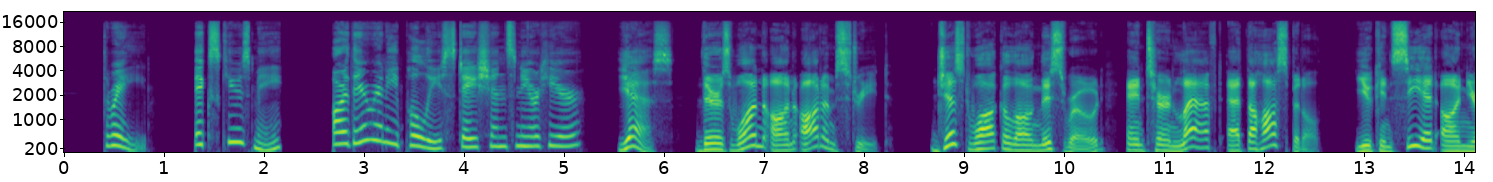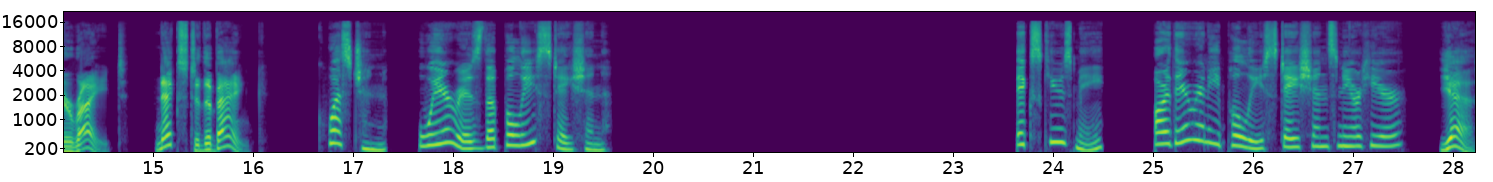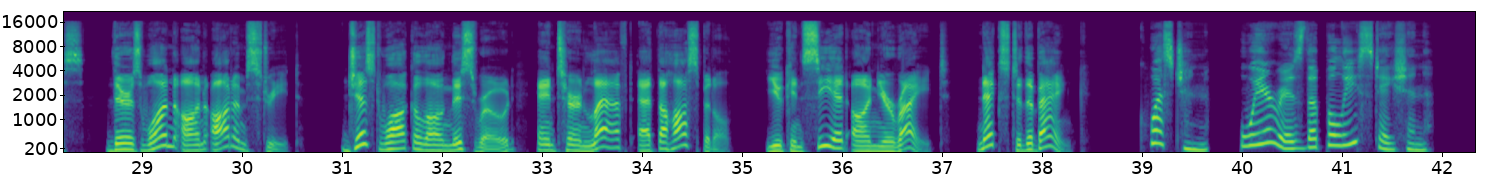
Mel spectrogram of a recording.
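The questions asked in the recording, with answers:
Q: Where is the police station?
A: On Autumn Street, next to the bank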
